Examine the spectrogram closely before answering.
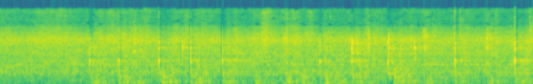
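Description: Wooden pestle pounding a wet mix of grilled catfish and herbs in a clay mortar. It makes irregular dull thuds with sharper knocks, about two or three a second, starting about a second in.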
